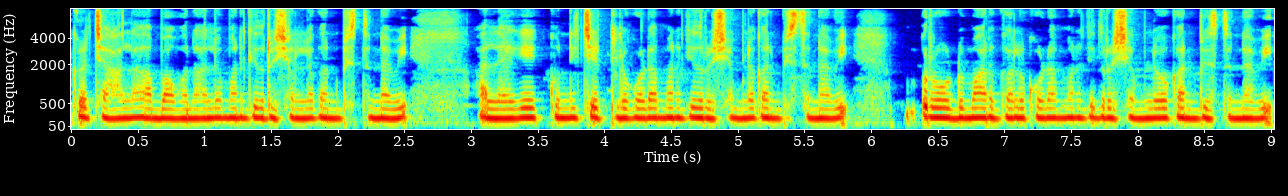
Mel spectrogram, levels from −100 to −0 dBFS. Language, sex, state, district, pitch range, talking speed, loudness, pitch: Telugu, female, Andhra Pradesh, Guntur, 185-195 Hz, 165 wpm, -16 LUFS, 195 Hz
